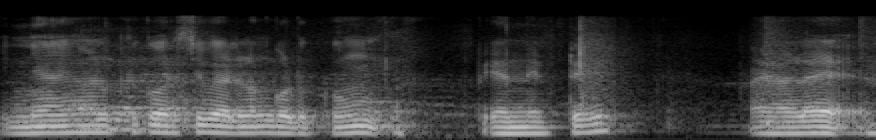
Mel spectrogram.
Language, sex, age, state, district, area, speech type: Malayalam, male, 18-30, Kerala, Kannur, rural, spontaneous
